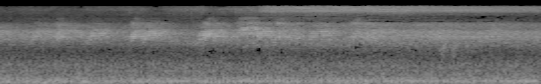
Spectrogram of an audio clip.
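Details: Cicadas calling loudly on a summer day in a residential complex, a steady high buzzing hiss that swells and eases in pulses over a faint low hum.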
